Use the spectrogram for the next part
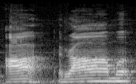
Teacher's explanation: फिर आ, राम, र में जो आ लगा हुआ है वह आ है, तो राम का जो आ है वह भी कंठ से उच्चरित होगा। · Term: दीर्घ आ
